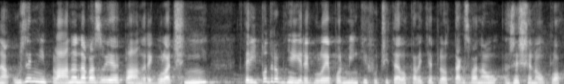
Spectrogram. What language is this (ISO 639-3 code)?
ces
